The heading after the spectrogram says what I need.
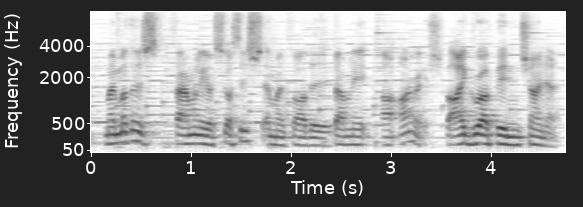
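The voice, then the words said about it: English accent. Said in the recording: “You do not have a typical Scottish accent. ... which is why I sound very English.”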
